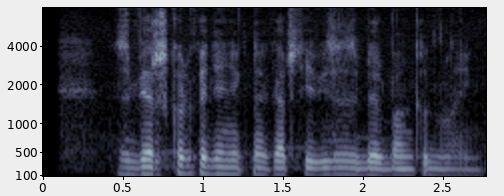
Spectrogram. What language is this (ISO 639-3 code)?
rus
